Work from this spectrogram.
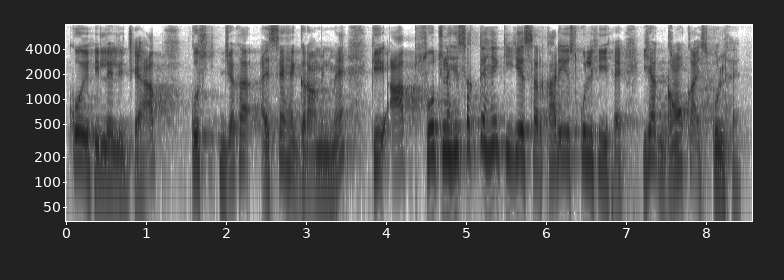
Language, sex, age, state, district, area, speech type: Hindi, male, 30-45, Bihar, Begusarai, rural, spontaneous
